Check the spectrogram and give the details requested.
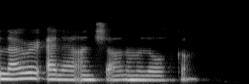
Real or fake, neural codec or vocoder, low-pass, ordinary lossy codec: fake; codec, 24 kHz, 0.9 kbps, WavTokenizer, large speech release; 7.2 kHz; Opus, 64 kbps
